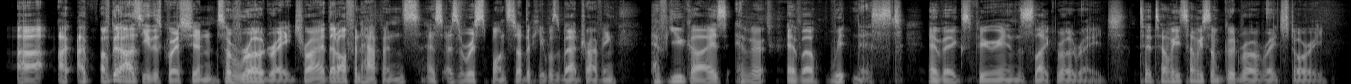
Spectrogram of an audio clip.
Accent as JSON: {"language": "English", "country": "Singapore", "tie": "born or raised there", "moved": "yes", "said": "I grew up in Singapore"}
